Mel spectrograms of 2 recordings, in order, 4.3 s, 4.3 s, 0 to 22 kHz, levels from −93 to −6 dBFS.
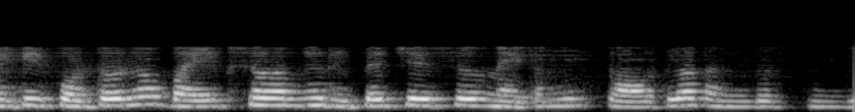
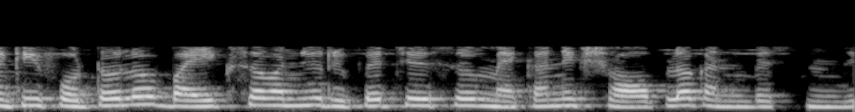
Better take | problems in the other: second | noise reduction (neural mask model DeepFilterNet 3)

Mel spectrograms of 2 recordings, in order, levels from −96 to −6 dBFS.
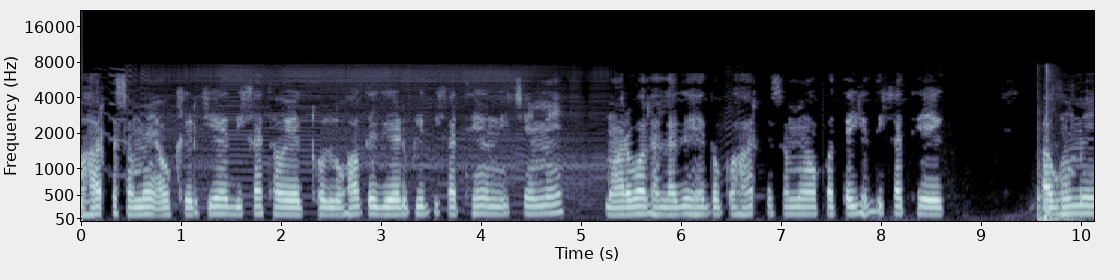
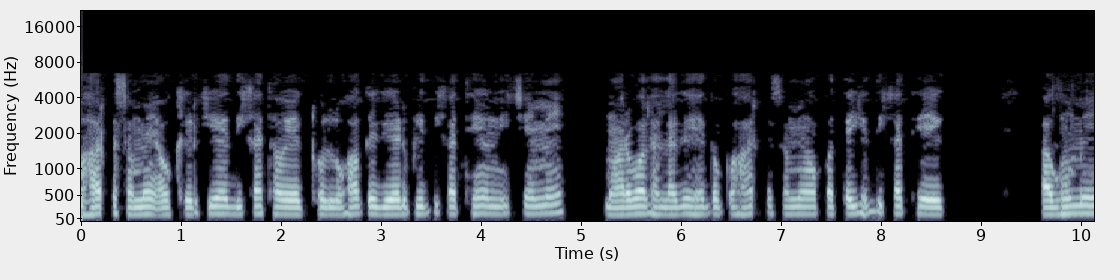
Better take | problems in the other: second | background sound (Slam); 19 dB below the speech

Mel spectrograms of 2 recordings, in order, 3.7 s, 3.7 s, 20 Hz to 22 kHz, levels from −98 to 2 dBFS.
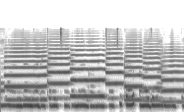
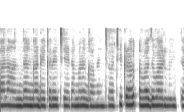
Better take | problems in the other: second | noise reduction (classical method log-MMSE)

